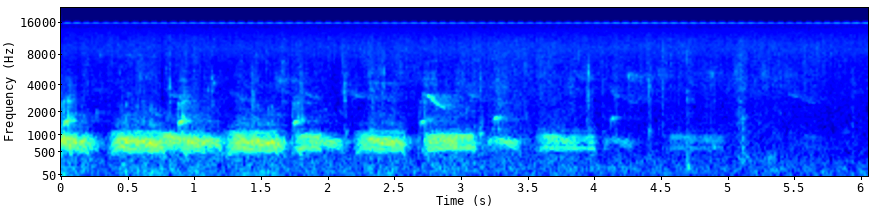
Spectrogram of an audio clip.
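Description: A bird calling in a long series of repeated hoarse notes, about two a second, that grow quicker and fainter and die away about four seconds in.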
